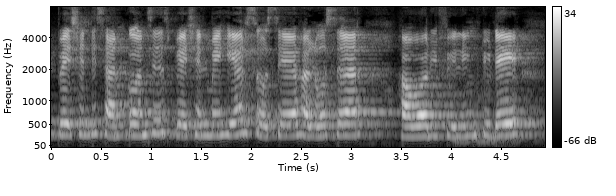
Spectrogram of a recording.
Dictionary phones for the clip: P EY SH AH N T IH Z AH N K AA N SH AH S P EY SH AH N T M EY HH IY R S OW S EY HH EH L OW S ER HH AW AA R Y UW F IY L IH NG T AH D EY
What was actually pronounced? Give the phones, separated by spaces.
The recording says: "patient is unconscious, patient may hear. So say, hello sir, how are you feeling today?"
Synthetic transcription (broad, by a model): P EY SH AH N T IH S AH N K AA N S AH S P EY SH AH N T M EY HH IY R S OW S EY HH EH L OW S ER HH AW AA R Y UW F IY L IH NG T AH D EY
